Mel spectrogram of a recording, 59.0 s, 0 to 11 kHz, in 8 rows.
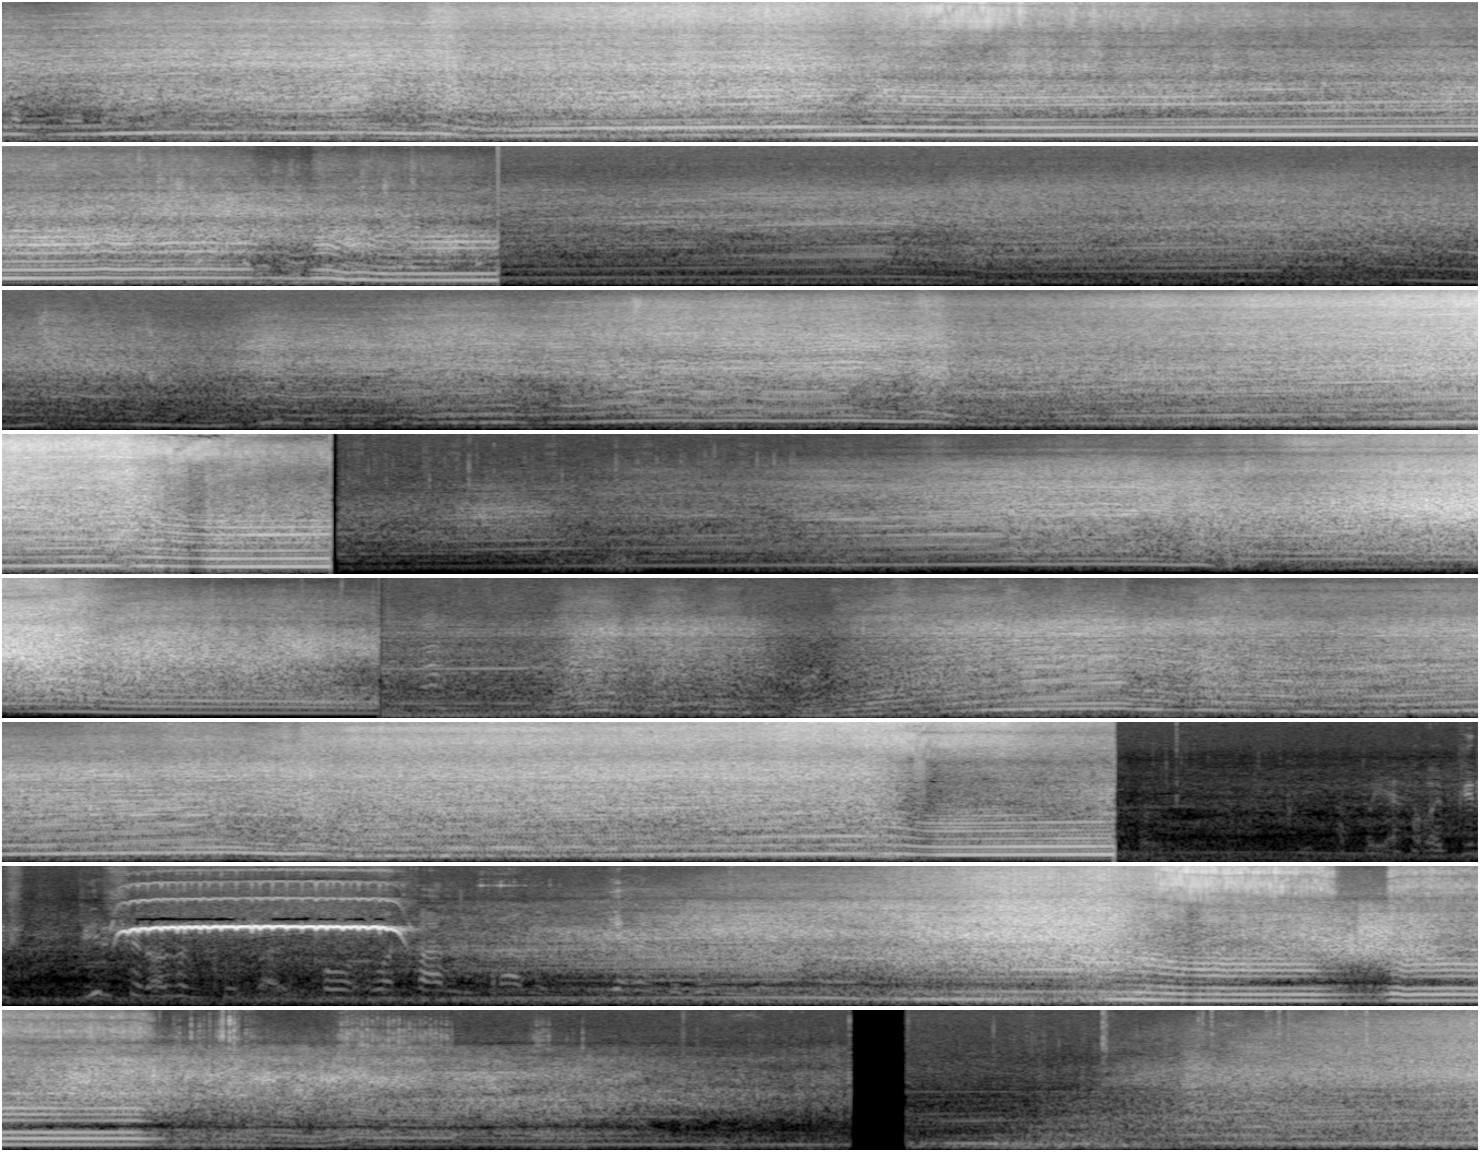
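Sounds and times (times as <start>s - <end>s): rally car engine revving: 0.0s - 23.8s, 24.4s - 42.5s, 46.4s - 59.0s.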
